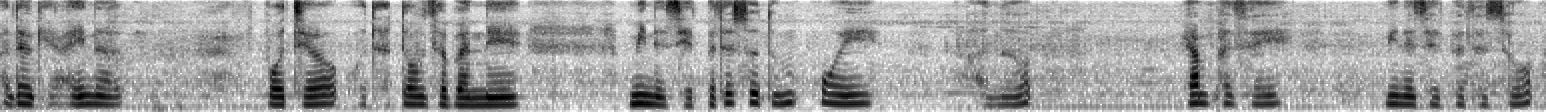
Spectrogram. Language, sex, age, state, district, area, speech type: Manipuri, female, 30-45, Manipur, Imphal East, rural, spontaneous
